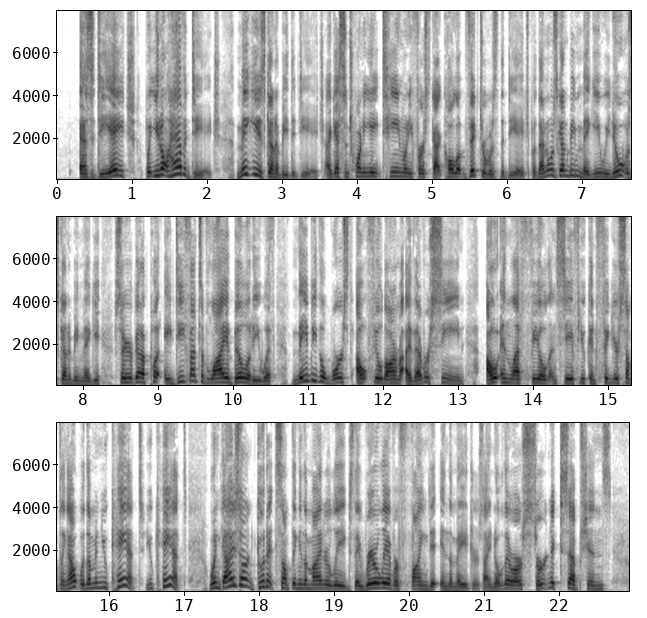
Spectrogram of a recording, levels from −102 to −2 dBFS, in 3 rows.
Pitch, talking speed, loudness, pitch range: 190 Hz, 275 wpm, -21 LUFS, 170-220 Hz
